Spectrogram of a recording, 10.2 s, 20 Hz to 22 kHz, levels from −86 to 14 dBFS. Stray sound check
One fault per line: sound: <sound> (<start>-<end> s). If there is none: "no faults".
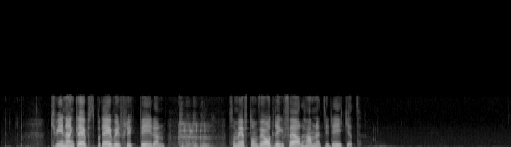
sound: throat clearing (3.5-4.3 s)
